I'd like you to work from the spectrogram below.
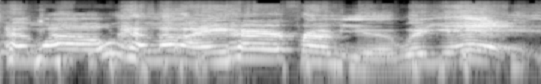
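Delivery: loud, high, slow calling out to a friend; mock check-in call. Voicing her check-in call.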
